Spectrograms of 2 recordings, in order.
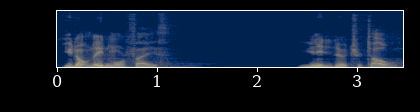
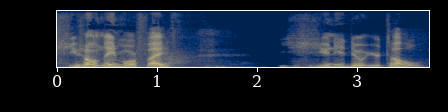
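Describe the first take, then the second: First: Soft, low-key delivery of Jesus' words; quietly quoting Jesus. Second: Said in the usual way. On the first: Shown as a demonstration. Preacher quietly voicing Jesus to the disciples, soft. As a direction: let it drop, almost under your breath. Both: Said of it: "Jesus says".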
